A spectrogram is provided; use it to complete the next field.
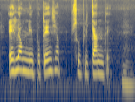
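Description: A woman's fairly high-pitched voice in a dark, mellow tone at a moderate pace. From northern Argentina, Tucumán. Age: young. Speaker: interview guest. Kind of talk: interview. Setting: studio. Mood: warm, gentle, earnest. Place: studio. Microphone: lapel.

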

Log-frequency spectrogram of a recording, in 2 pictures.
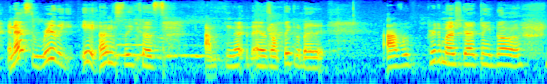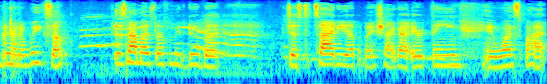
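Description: Against noticeable background noise, a woman talks at a moderate pace with ordinary pitch variation and long, frequent pauses. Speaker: mom vlogger. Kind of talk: casual vlog chat. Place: kitchen.

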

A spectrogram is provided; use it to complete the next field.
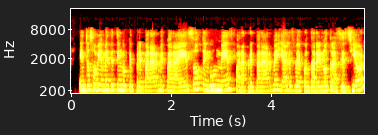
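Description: Over a quiet background, a woman with a fairly high pitch speaks at a fairly quick pace with fairly even intonation. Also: hardly any pauses. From Bolivia. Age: 40s. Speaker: civil engineer and network marketing consultant; guest. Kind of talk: personal testimony. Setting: video call. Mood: warm, heartfelt. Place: home room. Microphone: video call.

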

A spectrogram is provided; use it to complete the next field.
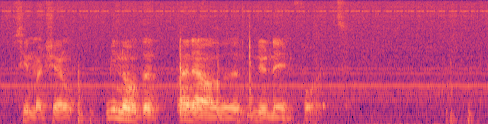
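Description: A man speaks over light background noise. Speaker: vlogger reviewing anime. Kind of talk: casual vlog chat. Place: home room. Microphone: webcam.

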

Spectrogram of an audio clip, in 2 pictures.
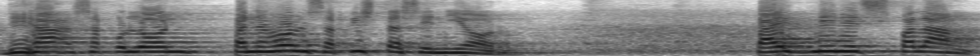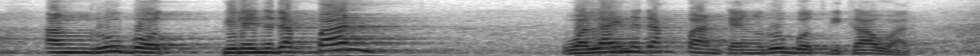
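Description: A man speaks at a fairly slow pace in an extremely high pitch with an animated tone. Audible room echo and light background noise are present. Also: ordinary pitch variation. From Philippines. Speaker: priest giving homily. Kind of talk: homily at Mass, sermon with congregation call-and-response. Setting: church Mass with congregation. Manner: animated, humorous, joking with crowd, shouting call-outs, code-switching Cebuano-English. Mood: light anecdote, humorous. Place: church. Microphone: podium.

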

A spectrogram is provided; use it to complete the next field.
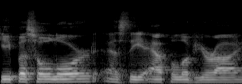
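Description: With an American accent, a man speaks at a fairly slow pace in a warm tone with monotone, flat intonation against a quiet background. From US South. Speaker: Episcopal priest. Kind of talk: fervent intercessory prayer, led in a steady liturgical cadence. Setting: home, pre-recorded. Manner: earnest, warm, gently pleading; slow, measured, reverent. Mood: calm, solemn. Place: home room. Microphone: phone near.

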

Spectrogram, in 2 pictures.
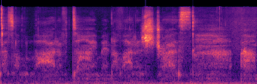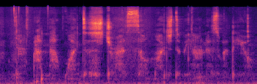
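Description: Someone whispers, soft-spoken and fairly slow, over noticeable background noise. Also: woman. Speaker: ASMR YouTuber. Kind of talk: casual vlog chat. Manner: close soft whisper into microphone. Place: home room. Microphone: studio mic.

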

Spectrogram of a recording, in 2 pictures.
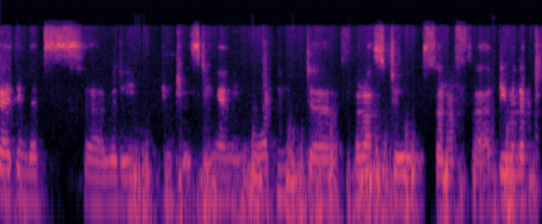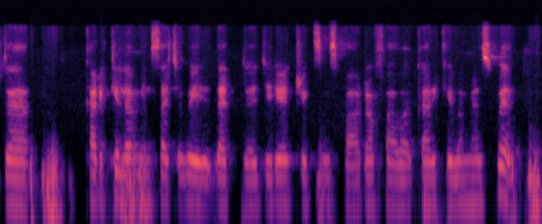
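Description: Noticeable background noise sits behind a woman's voice. She talks at a moderate pace in a fairly low pitch. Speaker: webinar moderator, doctor; webinar moderator. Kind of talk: Q&A moderation. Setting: video call. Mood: polite, appreciative. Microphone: video call.

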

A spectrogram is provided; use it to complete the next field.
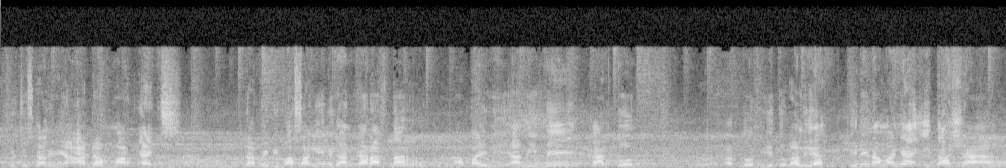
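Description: Against loud background noise, a man talks at a moderate pace with ordinary pitch variation. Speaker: vlogger at car show. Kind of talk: casual vlog commentary. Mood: enthusiastic, impressed. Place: hall. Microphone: phone near.

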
